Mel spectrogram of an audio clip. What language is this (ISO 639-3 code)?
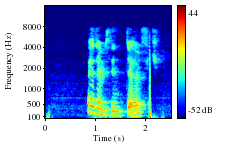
kab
